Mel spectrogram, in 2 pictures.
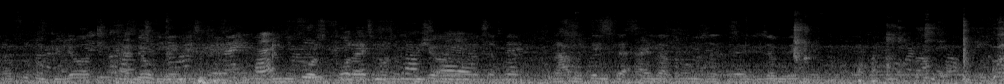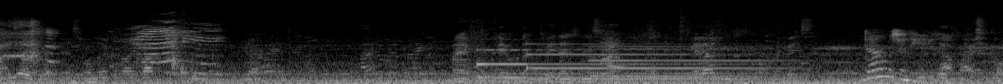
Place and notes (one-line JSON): {"title": "Delft, Nederland - In the Sprinter", "date": "2012-11-06 15:40:00", "description": "Inside the Sprinter train between Rotterdam, Delft and Den Haag.\n(Zoom H2 internal mics)", "latitude": "52.00", "longitude": "4.36", "altitude": "2", "timezone": "Europe/Amsterdam"}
